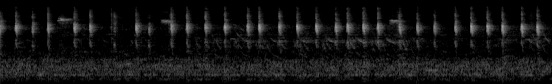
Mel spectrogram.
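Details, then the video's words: Eurasian wren in a London park giving its loud teck teck teck alarm call on spotting a potential enemy such as magpies or crows near the nest: sharp, high clicking notes repeated about five times a second in a steady run. "Wren bird alarm call"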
